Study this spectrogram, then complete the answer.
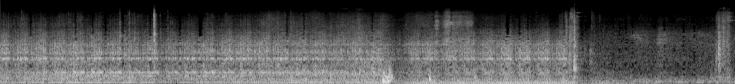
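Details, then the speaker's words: Ford F-350 XL 7.3L Powerstroke turbo diesel, hard starting when cold, restarted once warm: fires instantly and settles into a steady, even clatter with a constant whine; normal warm start. "starting it again see she starts Paul instantly once you get her startup warm she'll start right away"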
